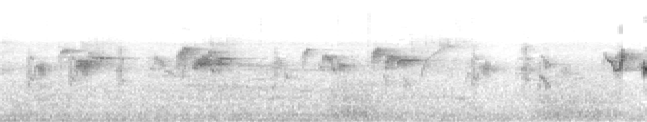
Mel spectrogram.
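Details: Red-whiskered bulbul delivering a steady string of varied whistled and slurred notes, roughly one phrase every half second, over a low background hiss.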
